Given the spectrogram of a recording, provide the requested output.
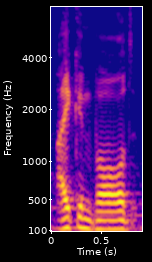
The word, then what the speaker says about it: Eichenwalde: unveiled their newest map I involed pronounced with a V and I have to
